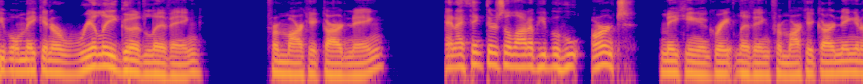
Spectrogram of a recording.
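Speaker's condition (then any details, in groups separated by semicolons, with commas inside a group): No condition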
